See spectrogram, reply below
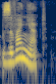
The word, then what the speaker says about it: звонят: И она стала отвечать про то, что взрослые едят и по телефону звонят с ударением на «я», и что все эти уменьшительно-ласкательные сюсюканье — признак инфантилизма и безответственности.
